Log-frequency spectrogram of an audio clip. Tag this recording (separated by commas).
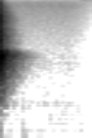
Clapping, Hands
